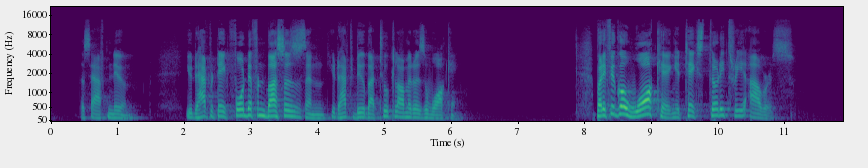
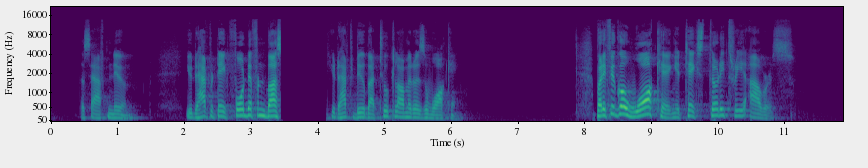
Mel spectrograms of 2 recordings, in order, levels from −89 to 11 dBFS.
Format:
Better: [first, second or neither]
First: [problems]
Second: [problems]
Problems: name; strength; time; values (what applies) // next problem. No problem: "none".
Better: first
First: none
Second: audio cutting out; at 3.5 s for 0.5 s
